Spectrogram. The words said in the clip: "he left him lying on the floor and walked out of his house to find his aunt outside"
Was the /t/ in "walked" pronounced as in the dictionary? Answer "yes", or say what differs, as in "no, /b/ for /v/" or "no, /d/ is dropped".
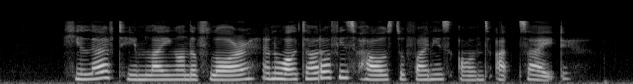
yes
